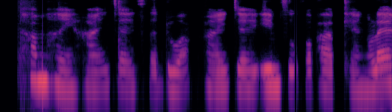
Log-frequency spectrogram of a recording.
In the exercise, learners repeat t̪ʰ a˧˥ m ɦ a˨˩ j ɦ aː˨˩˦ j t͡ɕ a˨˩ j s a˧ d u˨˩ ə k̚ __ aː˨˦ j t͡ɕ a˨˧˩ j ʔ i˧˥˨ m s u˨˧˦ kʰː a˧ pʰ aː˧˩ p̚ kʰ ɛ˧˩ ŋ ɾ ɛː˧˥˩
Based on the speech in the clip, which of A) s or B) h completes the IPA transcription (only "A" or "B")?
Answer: B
